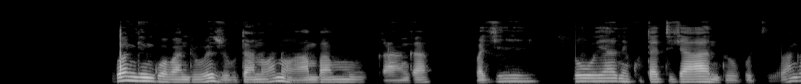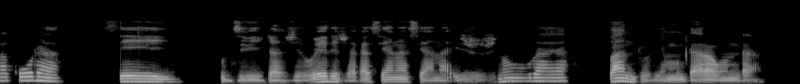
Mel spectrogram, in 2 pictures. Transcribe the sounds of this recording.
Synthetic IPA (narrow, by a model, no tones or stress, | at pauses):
uwaŋɡiŋɡwaʋantʰuʋe̞ʐe̞utano̞ʋano̞ɦambamuɡʱaŋɡa | ʋat͡ʃi | ɬojane̞ku̥tatit͡ʃaantʰukutiʋaŋɡakona | se̞i | kud͡ziʋiɾaʐirwe̞ɾe̞ʐa̰kasijanasijana̰ʔiʐiʐino̞uɾaja | ʋantʰuʋe̞mundaɾauːnda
